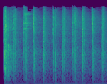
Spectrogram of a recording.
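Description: A fast, even run of sharp clicks, about five a second.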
